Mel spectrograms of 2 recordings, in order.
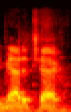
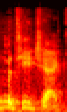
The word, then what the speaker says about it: Matichak: I've been calling you Andy Matichak for years, and I'm so sorry. Me too. You know, it is Matichak.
